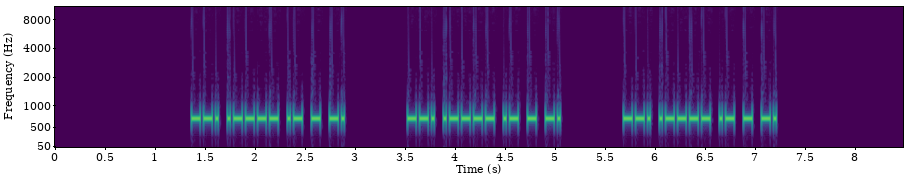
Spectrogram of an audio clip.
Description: Morse code, heard as a keyed tone, about 40 wpm, 700 Hz. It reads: G1ATN G1ATN G1ATN
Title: DXCC-100 Call Signs - 5 Characters - Repeated 3x - 40wpm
